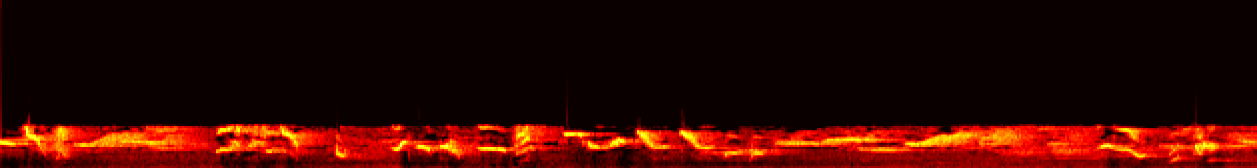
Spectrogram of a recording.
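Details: Oriental magpie-robin (kacer) song in a long training recording for cage birds: energetic, varied whistled phrases with rapid zigzag notes and slurs, nearly continuous with brief breaks.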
